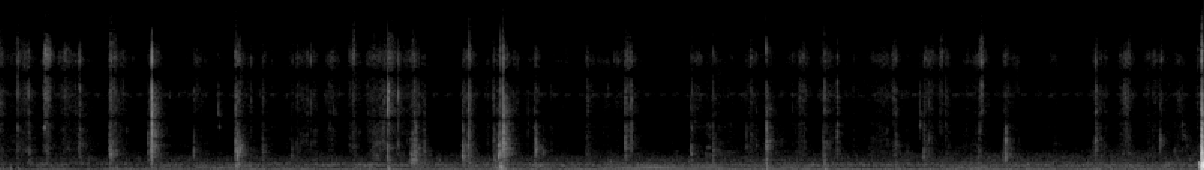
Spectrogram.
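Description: Tarot deck being shuffled by hand: a string of quiet, irregular card clicks and flicks. A faint steady low hum runs underneath.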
